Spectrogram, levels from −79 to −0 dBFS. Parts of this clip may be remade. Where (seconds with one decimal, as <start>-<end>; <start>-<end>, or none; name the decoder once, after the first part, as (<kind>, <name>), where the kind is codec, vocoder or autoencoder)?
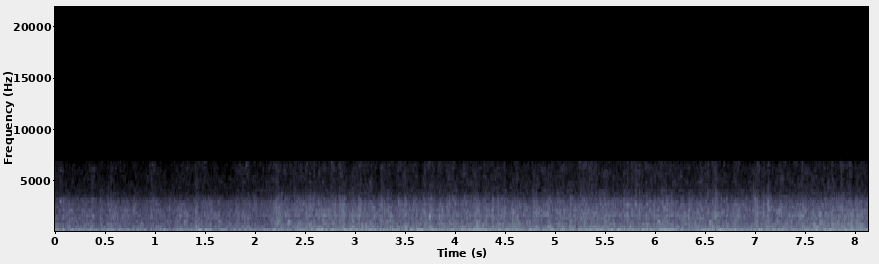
0.0-2.0 (vocoder, BigVGAN v2)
